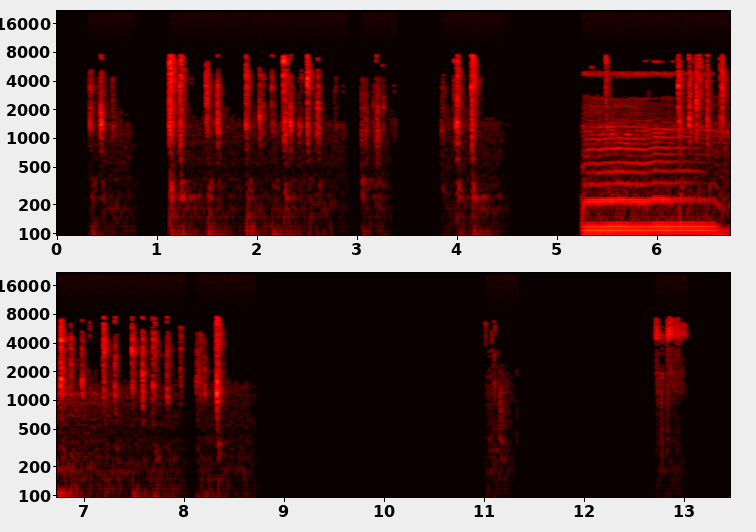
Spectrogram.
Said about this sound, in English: let me see when they banned that. My slow typing.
